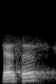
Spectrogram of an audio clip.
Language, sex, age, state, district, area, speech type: Hindi, male, 18-30, Rajasthan, Jodhpur, urban, conversation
